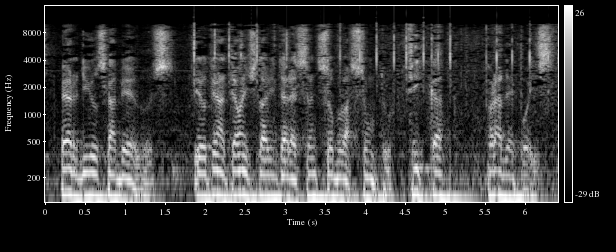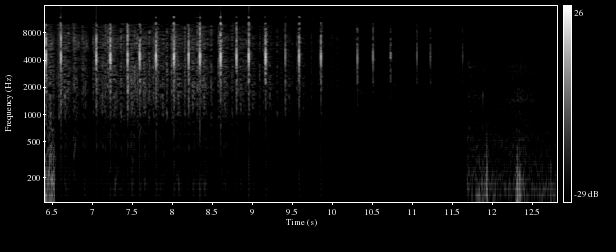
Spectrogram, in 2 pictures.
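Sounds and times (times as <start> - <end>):
speech: 0.2 - 6.5
mechanical typewriter keystrokes: 1.9 - 11.4.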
